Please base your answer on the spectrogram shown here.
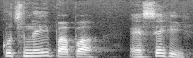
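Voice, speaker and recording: A man's voice: on the high side, takes it slowly, warm tone. A man voicing a shy young daughter-in-law who answers timidly, in a storybook tale. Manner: flustered and shy.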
